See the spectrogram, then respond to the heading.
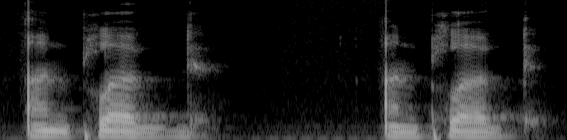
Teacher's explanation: Link the G sound with the D.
